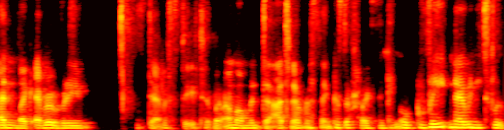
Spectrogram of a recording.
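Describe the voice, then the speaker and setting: A woman with an Edinburgh accent speaks in a fairly low, somewhat breathy voice. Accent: Scottish (Edinburgh). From Scotland, Edinburgh. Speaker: podcast guest, mother. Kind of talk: casual interview chat.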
